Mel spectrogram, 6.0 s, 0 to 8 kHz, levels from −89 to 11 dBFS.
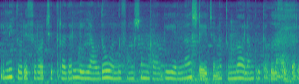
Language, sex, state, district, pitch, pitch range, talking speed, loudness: Kannada, female, Karnataka, Raichur, 220 Hz, 210-230 Hz, 140 wpm, -15 LUFS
